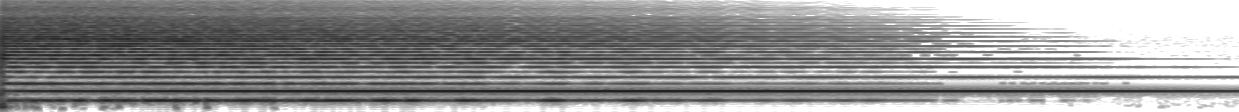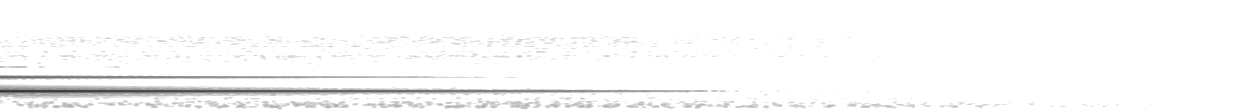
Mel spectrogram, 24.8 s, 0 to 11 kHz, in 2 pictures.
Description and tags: Dist Chr Brock 2strs 12th
Fretted 12th fret on the B (2nd) string and the 14th fret on the E (1st) string. Down strum.
chords, lead-guitar, distortion, lead, guitar-chords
